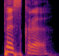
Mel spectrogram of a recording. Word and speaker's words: pescre: We say pescre. – Pescre. Wow.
